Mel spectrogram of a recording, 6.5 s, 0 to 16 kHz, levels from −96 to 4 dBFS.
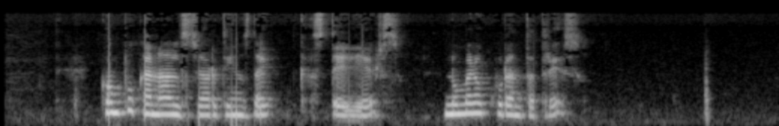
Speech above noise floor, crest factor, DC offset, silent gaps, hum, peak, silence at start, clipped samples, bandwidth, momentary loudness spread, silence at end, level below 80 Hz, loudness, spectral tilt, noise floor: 45 dB; 18 dB; under 0.1%; none; none; -6 dBFS; 0.85 s; under 0.1%; 11.5 kHz; 21 LU; 0.6 s; -58 dBFS; -23 LUFS; -4 dB/octave; -68 dBFS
